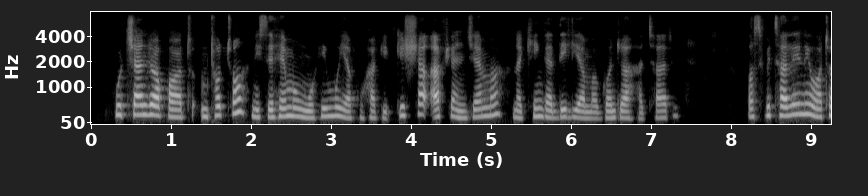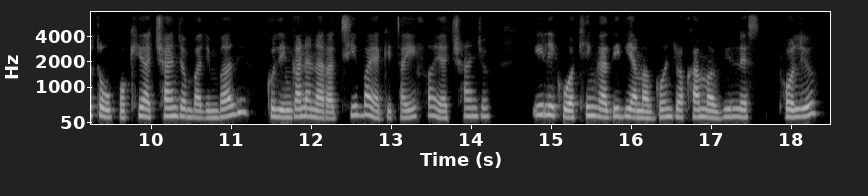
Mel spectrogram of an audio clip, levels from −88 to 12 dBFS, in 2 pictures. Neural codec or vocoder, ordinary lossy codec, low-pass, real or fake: codec, 16 kHz, 1 kbps, X-Codec, WavLM features, trained on Multilingual LibriSpeech; Opus, 64 kbps; 7.2 kHz; fake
